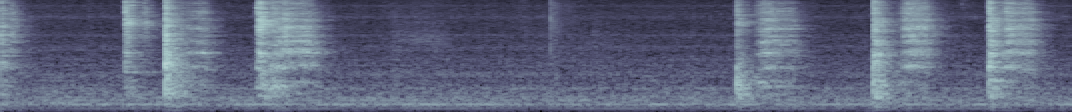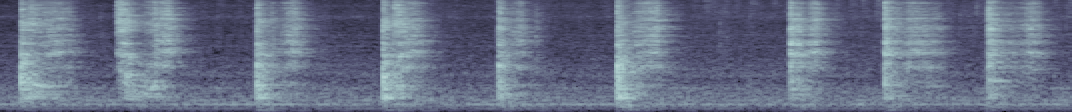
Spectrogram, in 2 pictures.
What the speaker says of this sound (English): I'm taking my spatula and shaping it into a round shape.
